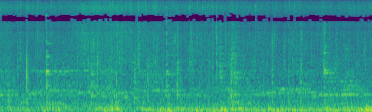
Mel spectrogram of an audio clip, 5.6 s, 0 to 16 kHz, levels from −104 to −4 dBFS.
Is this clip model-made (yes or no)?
no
